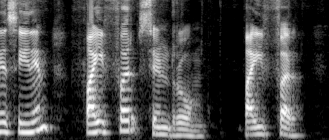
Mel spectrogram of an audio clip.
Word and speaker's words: Pfeiffer: seen in Pfeiffer syndrome Pfeiffer Piper my p is silent Pfeiffer syndrome fgfr1 gene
